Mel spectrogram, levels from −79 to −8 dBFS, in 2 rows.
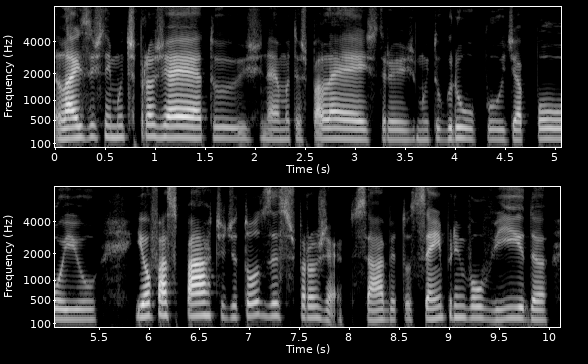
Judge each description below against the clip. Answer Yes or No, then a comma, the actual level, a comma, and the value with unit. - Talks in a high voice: No, medium, 180 Hz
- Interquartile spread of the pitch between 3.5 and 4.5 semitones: No, average, 3.1 semitones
